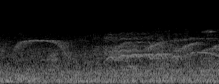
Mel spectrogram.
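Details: A three-year-old Welsh Cob colt gives a faint whinny: thin, wavering tonal arcs rising and falling over about two seconds, half-buried in steady broadband wind-like noise.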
